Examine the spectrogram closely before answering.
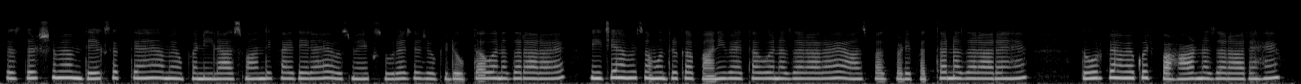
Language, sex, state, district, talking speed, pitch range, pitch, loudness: Hindi, female, Andhra Pradesh, Guntur, 235 wpm, 265-285 Hz, 275 Hz, -29 LUFS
